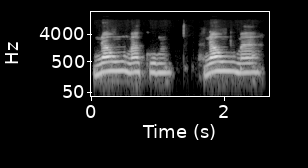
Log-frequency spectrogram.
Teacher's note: Nau, waw huruf lin, muncungkan.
